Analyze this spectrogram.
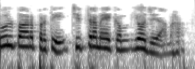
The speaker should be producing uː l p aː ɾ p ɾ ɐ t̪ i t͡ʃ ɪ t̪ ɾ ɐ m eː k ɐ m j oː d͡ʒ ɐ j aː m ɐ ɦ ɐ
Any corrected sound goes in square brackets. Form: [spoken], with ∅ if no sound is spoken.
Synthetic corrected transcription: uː l p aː ɾ p ɾ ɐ t̪ i t͡ʃ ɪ t̪ ɾ ɐ m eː k ɐ m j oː d͡ʒ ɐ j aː m ɐ ɦ ɐ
